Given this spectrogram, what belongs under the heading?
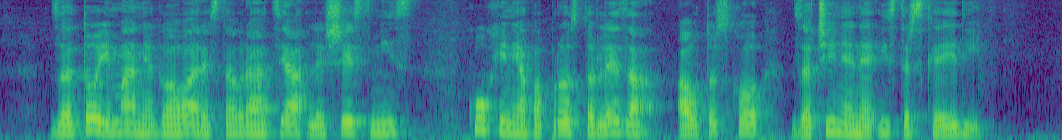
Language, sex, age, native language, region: Slovenian, female, 30-49, Slovenian, Carinthia region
